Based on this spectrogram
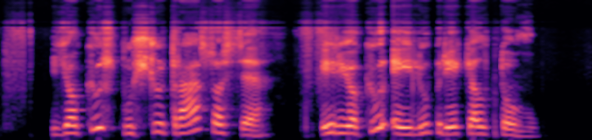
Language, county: Lithuanian, Alytus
